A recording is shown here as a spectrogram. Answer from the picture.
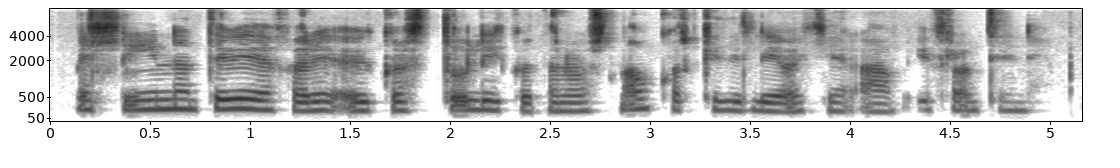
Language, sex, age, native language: Icelandic, female, 30-39, Icelandic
